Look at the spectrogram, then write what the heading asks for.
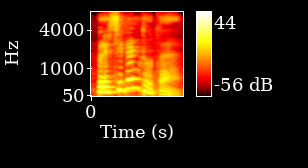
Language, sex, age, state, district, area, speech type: Marathi, male, 18-30, Maharashtra, Sangli, urban, spontaneous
